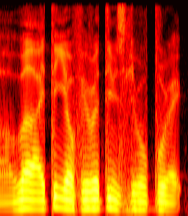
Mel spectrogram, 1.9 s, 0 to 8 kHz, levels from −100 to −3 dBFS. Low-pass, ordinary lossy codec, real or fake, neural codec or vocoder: 7.2 kHz; none; real; none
